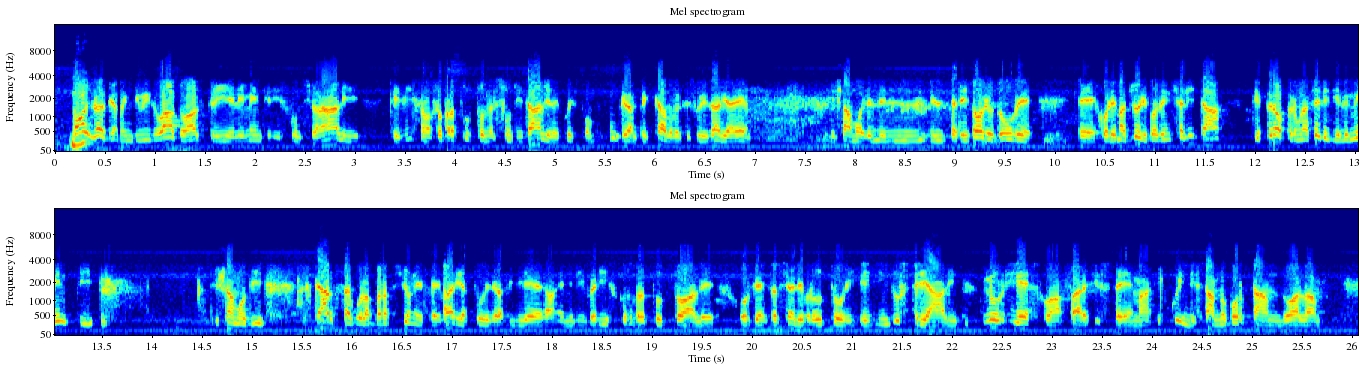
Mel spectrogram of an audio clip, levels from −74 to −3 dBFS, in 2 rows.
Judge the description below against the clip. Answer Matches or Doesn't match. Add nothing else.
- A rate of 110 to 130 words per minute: Doesn't match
